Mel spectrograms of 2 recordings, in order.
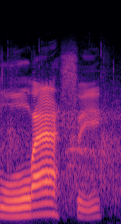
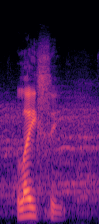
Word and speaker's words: Lacey: I believe that's Lassie. Lacey. All right, it's pronounced Lacey.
